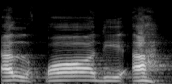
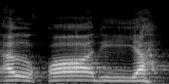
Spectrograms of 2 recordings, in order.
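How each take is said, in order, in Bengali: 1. শেষের স্বরের আগে glottal stop ধ্বনি আসে। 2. শেষের স্বরের আগে y ধ্বনি আসে। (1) "হামজা দিয়া পড়লাম" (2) "ইয়া দিয়া ইয়া হা জবর ইয়াহ পড়লাম"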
